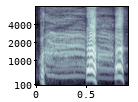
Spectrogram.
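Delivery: high burst of laughter. Real, not acted. Laughs at backward swimmer.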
